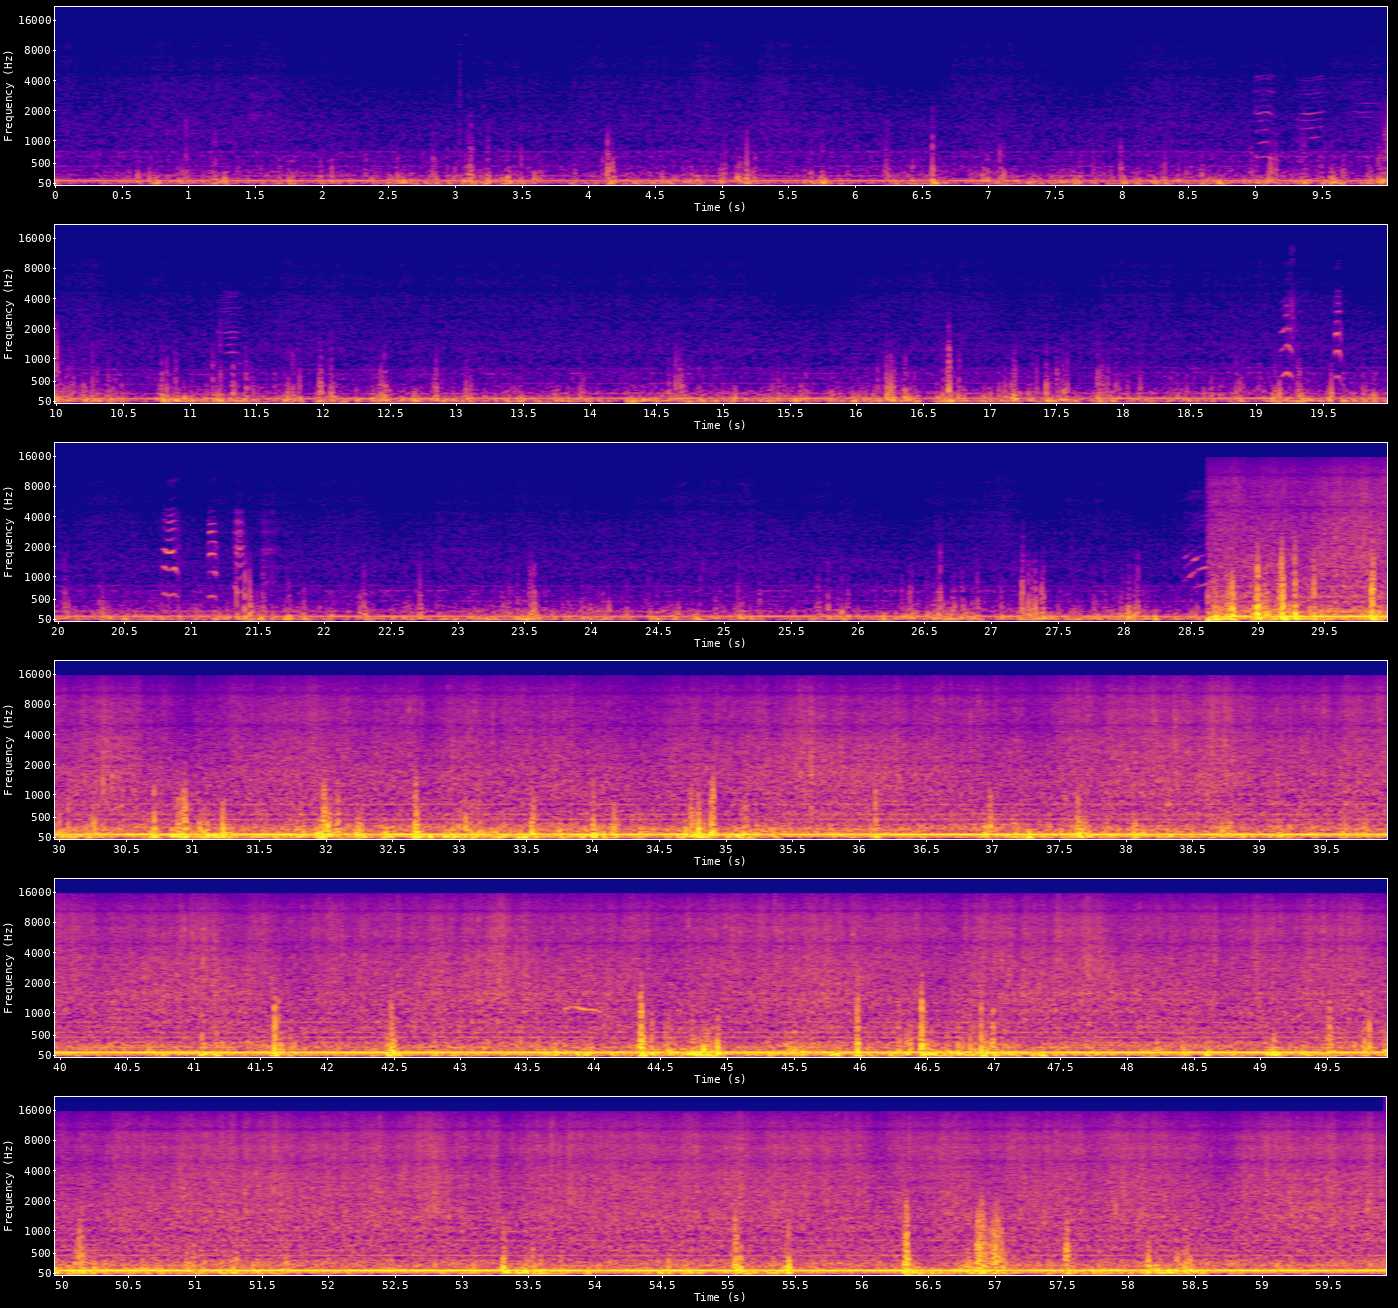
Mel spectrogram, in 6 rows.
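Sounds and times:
motorboat engine droning: 0.0s - 59.9s
rushing wake water: 0.0s - 59.9s
wind buffeting microphone: 0.0s - 59.9s.

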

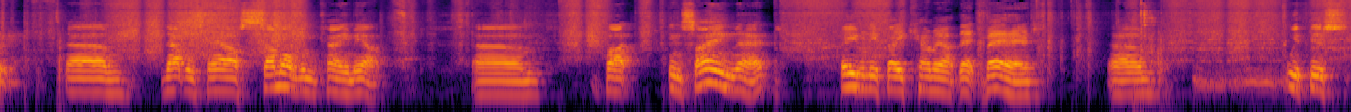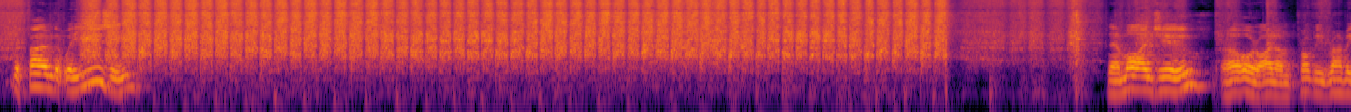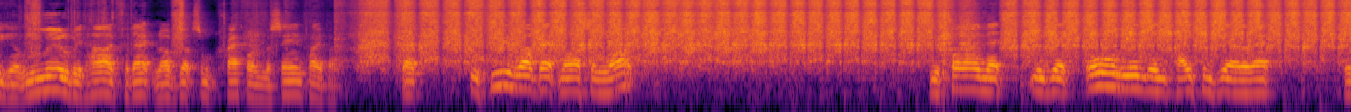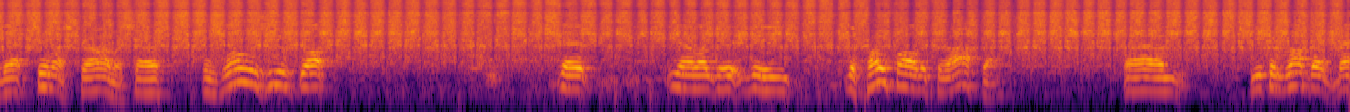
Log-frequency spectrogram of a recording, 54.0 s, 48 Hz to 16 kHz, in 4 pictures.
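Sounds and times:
hand sanding foam with sandpaper: 0.0s - 3.2s, 3.9s - 7.1s, 7.8s - 9.2s, 11.7s - 24.6s, 30.5s - 54.0s.

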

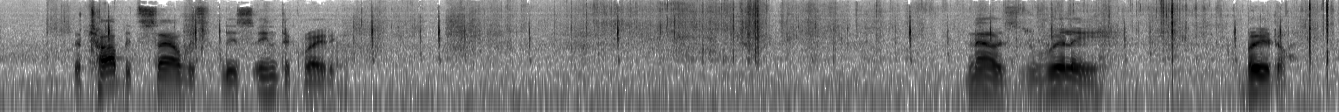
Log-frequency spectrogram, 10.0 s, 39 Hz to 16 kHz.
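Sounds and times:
plastic tarp crackling: 3.4s - 10.0s.

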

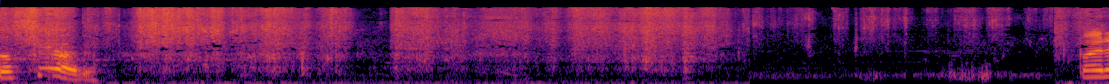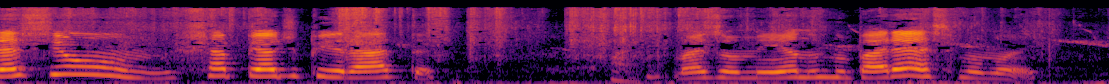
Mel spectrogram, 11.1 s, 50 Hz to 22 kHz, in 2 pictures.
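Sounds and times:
foil crinkling: 0.0s - 5.6s, 7.2s - 9.4s.

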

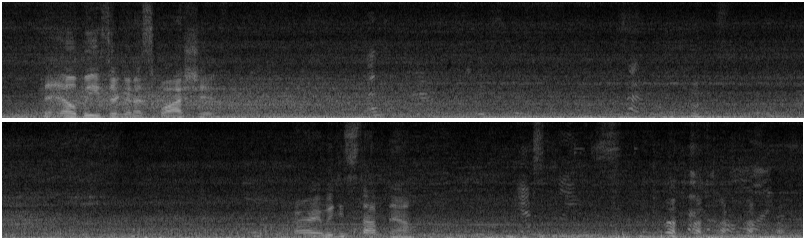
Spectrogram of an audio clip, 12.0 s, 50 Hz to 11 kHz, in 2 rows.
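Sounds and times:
air rushing: 0.0s - 11.0s
ride machinery rumble and hum: 0.0s - 12.0s.

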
